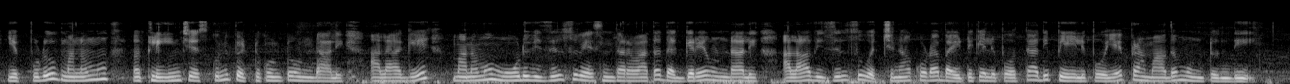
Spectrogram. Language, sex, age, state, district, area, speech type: Telugu, female, 30-45, Andhra Pradesh, Guntur, urban, spontaneous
